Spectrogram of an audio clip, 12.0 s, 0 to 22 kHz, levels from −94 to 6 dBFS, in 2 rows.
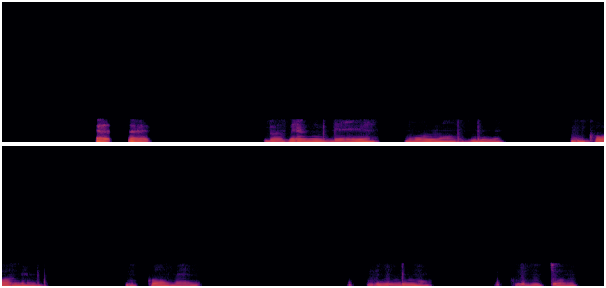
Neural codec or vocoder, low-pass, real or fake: codec, 16 kHz, 1.1 kbps, Voila-Tokenizer; 3.6 kHz; fake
